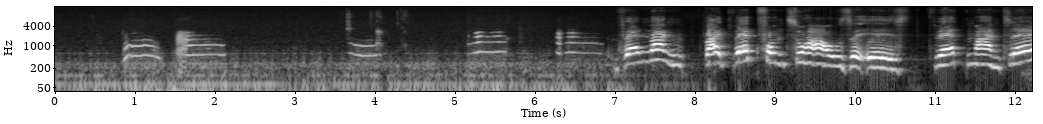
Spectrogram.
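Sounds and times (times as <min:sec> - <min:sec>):
cats lying in the warm sun meowing: 0:00.0 - 0:08.0
low hum: 0:00.0 - 0:08.2
speech: 0:07.1 - 0:12.2.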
